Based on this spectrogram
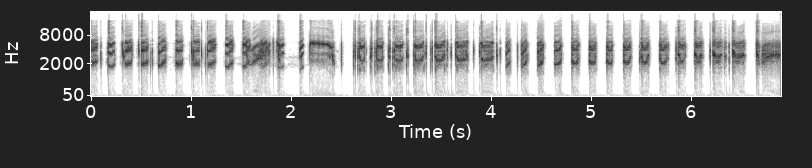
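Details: Lure sound for swiftlets: fast, buzzy high chirps packed in a steady pulsing stream, roughly three per second, with a short break near the two-second mark.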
